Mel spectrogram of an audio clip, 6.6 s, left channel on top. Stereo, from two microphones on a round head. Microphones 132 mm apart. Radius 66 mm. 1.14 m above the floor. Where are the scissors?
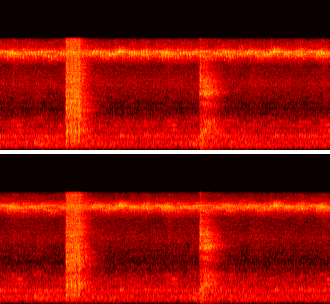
No scissors in this recording.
